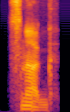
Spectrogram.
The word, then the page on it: snug: British English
